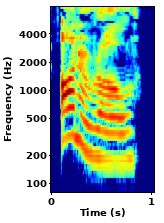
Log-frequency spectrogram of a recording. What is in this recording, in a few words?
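"honor roll", British English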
